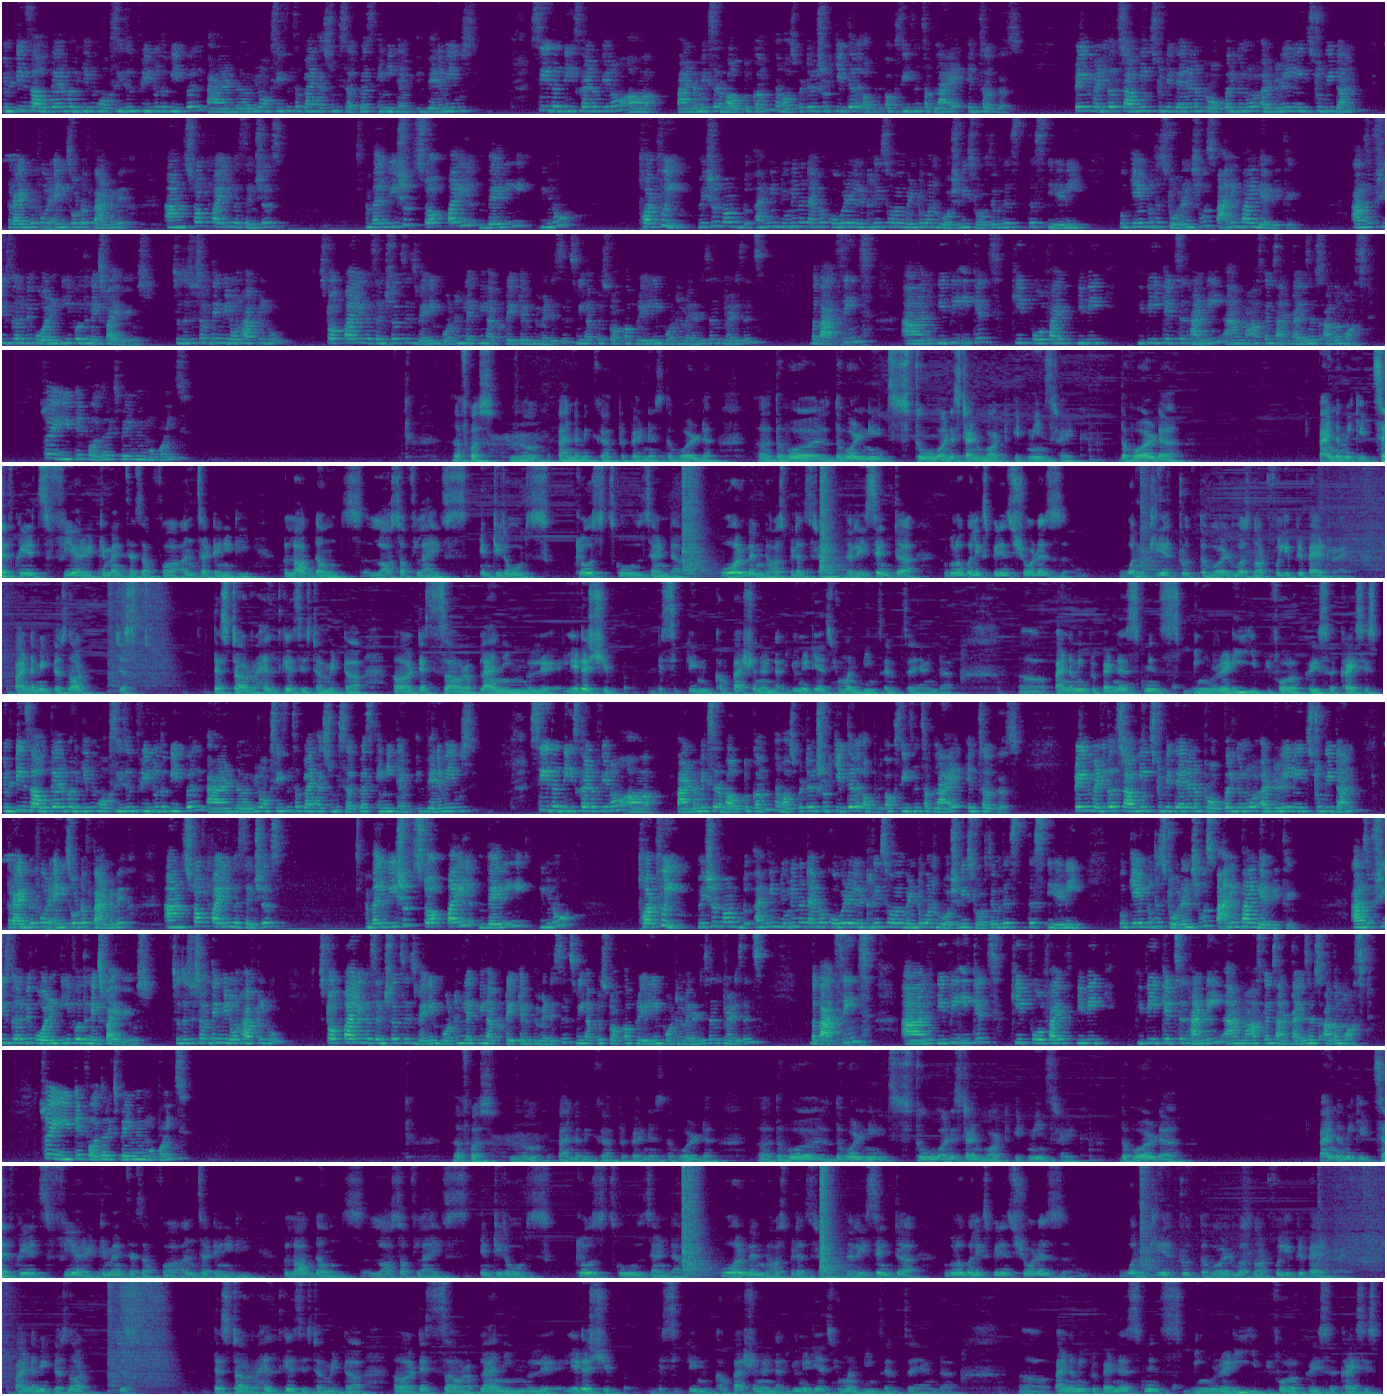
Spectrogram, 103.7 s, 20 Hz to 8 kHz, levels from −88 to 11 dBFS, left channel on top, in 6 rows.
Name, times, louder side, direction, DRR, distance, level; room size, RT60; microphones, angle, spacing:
voice 1, 0.0-5.9 6.4-12.7 13.4-17.0 17.3-18.9 19.3-20.8 21.8-24.4 25.2-30.8 31.3-33.4 34.1-36.4 36.7-38.1 38.5-44.1 44.7-45.4 45.8-48.4 48.8-51.6 52.3-54.2, right 7 dB, 80° right, 0.4 m, -31 dB
voice 2, 57.5-65.3 65.8-66.6 68.3-72.3 72.7-76.0 76.3-77.7 78.1-80.6 80.9-82.7 83.1-86.0 86.5-87.6 87.9-88.1 89.1-94.1 94.5-98.9 99.1-103.6, left 4 dB, 60° left, 0.4 m, -32 dB
sound 1, 77.6-78.4 79.4-80.1 83.4-84.1 84.4-84.8 85.6-86.7 87.7-88.6, right 2 dB, 15° right, 0.6 m, -40 dB
3.2 x 2.8 x 3.2 m
head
